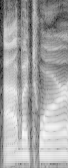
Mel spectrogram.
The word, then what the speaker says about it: abattoir: Uh abattoir, I believe is what it is what it's called. Um I looked up the pronunciation, so I think it's a French term for slaughterhouse.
